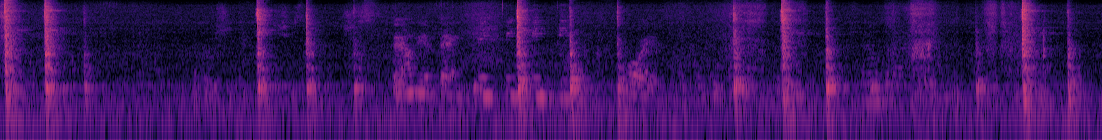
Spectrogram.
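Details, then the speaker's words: Ancient steam boiler with a suspected clogged condensate wet return line that is ice cold: sharp, hollow metallic bangs at an irregular clip, about two a second. Steam pipe banging (water hammer); cause suspected. "And she's banging. Okay, see it's banging. Mm-hmm. All right. So we're duplicating the issue now. Okay. Bang, bang, bang."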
